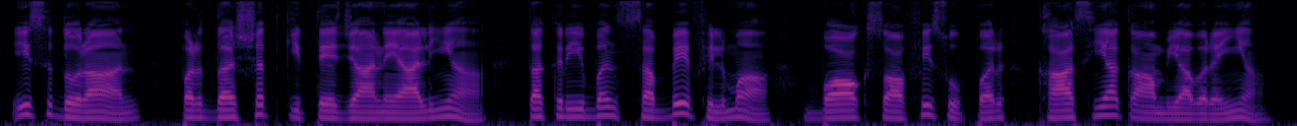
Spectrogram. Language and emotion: Dogri, neutral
